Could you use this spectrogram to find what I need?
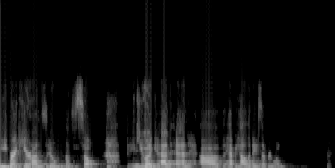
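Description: An older woman speaks calmly and warmly over an online call.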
